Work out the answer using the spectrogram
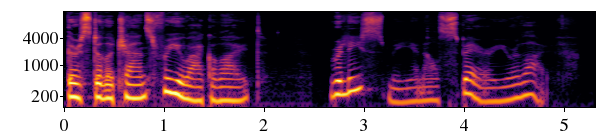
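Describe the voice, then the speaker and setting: A woman's voice: lowish voice, unhurried, gravelly, warm tone. An actress playing Lilith, an ancient female demon who is grandiose, menacing and contemptuous, in an audio drama.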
